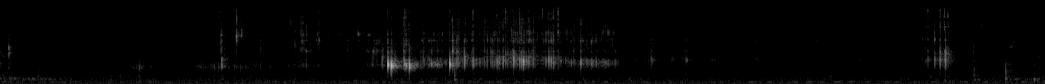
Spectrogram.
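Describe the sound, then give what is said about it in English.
Water pours into a teacup holding green tea, a soft, steady trickle lasting a few seconds, with light taps and handling noises before and after. “And we pour.”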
